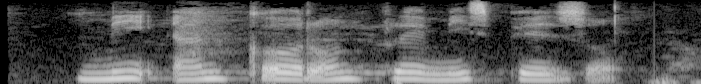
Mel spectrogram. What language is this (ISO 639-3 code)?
epo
